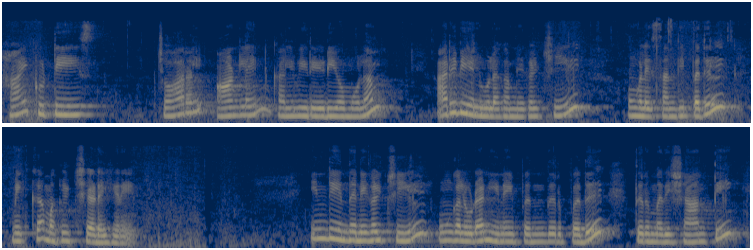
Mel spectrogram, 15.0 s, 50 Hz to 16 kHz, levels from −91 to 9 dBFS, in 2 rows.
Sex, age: female, 30-49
